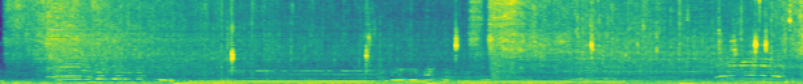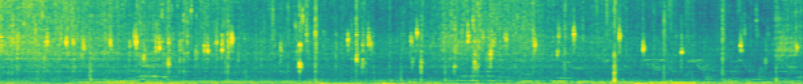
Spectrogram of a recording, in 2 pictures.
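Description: Spice-coated vegetable pieces frying in hot oil in a karahi, a steady sizzle with many small crackles. It gets louder about five seconds in as more pieces go into the oil.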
